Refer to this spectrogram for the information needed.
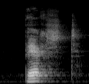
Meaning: inflection of bersten: 1. first/second/third-person singular present indicative 2. imperative
- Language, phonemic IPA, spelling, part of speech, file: Dutch, /bɛrst/, berst, noun / verb, Nl-berst.ogg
